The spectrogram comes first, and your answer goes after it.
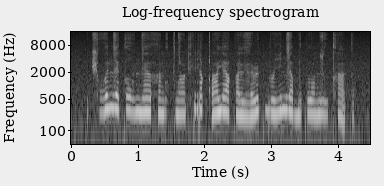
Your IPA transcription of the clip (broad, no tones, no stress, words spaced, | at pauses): t͡ʃʰɔ̤ə̯nzɛk ʁṳndɛ̃ə̯hɐ̃ ɡɔkdˤɛ̃kʰri qʼɐ̃jɛə̯ qɐ̃lʲa̤ə̯ɭɨk bɹinzɐ bukðˤunzṳkʰãk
